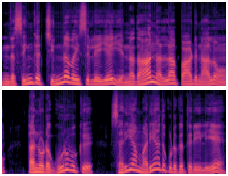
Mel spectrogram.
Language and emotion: Tamil, sad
